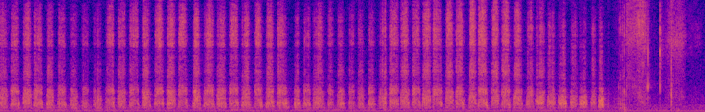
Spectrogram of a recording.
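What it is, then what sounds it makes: Felt-tip marker coloring on paper. A felt-tip marker rubs back and forth across the border of a thin white paper mandala coloring sheet lying on a book. Dozens of quick, bright, scratchy strokes follow one another in a fast, uneven rhythm for about six seconds. The strokes then give way to a few softer scuffs before a quiet hiss.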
